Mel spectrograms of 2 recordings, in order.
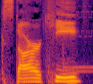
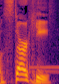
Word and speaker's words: Starkey: I was saying it like Starkey on the telephone. He says I need to pronounce it like Malarkey. So Starkey, I've got it right now.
